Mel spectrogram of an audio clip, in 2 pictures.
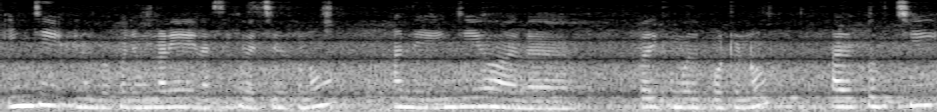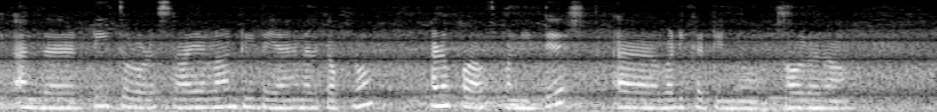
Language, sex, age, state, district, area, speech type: Tamil, female, 18-30, Tamil Nadu, Perambalur, urban, spontaneous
